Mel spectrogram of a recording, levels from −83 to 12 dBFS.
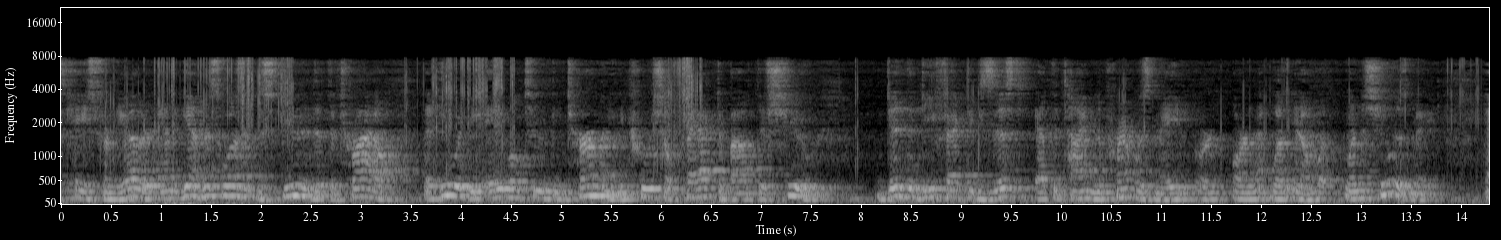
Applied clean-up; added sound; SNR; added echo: none; Domestic sounds, home sounds; 15 dB; reverberation time 0.8 s.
